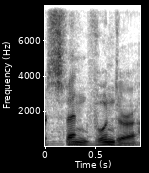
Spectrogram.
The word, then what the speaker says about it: Sven Wunder: Now after that we had Sven Wunder, or Sven Wunder, I believe is the proper pronunciation, although I don't speak Swedish.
